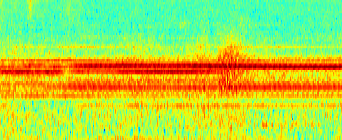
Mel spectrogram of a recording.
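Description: Steady electrical hum: a low drone with several thin, steady high tones above it, unchanging throughout.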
